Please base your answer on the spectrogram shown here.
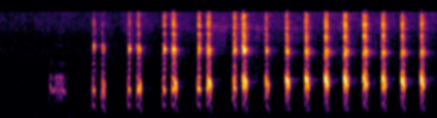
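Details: Hunting call of a female chukar: after a short soft note, crisp chuck notes build in loudness, starting in pairs and settling into a regular rapid series.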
